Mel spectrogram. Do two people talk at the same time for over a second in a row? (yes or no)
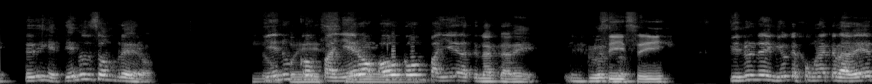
yes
